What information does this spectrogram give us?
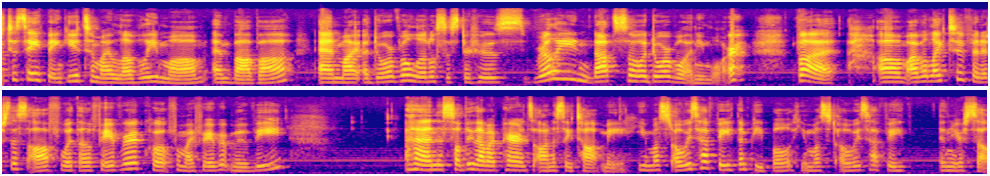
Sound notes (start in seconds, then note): none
